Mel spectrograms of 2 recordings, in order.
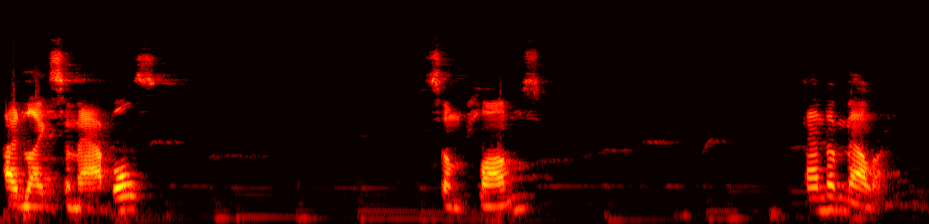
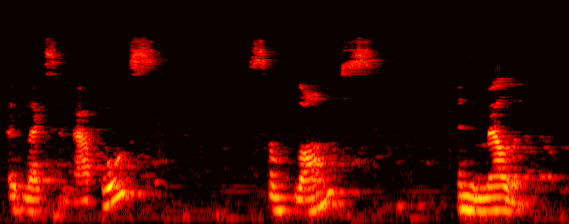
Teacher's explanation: mean stress to indicate that there is more to come and the last item in the list will go down after the last stressed syllable to indicate the end of the list · it's the up, up, down intonation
